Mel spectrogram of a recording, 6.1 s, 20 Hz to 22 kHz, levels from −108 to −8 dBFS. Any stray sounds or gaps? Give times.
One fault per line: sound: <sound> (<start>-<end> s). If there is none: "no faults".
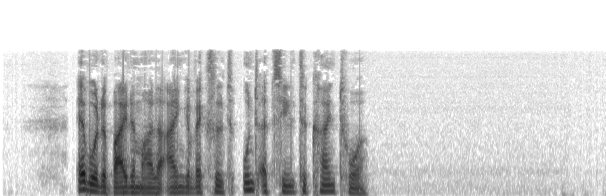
no faults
